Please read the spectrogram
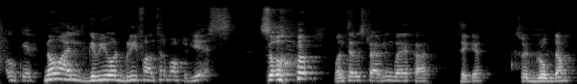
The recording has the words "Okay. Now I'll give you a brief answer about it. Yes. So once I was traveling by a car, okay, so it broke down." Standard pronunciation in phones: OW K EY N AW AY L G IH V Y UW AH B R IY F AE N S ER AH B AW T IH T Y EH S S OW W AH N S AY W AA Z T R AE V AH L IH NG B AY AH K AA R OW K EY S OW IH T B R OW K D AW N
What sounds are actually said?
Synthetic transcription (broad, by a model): OW K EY N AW AY L G IH V Y UW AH B R IY F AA N S ER AH B AW T IH T Y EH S S OW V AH N S AY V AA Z T R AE V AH L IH NG B AY AH K AA R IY K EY S OW IH T B R OW K D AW N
